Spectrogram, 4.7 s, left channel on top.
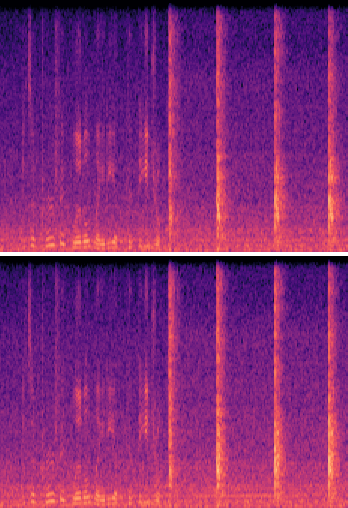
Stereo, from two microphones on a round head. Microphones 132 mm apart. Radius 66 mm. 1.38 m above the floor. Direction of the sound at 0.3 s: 5° right (ahead or behind).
